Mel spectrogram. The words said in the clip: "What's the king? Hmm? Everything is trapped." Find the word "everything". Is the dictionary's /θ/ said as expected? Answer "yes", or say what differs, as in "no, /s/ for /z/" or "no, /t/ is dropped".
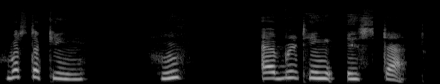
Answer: no, /t/ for /θ/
